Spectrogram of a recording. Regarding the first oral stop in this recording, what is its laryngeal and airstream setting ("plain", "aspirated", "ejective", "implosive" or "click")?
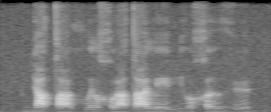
plain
